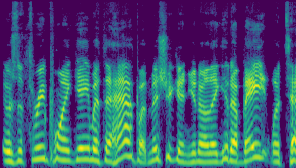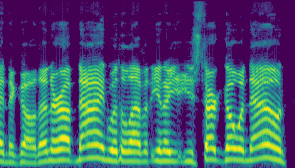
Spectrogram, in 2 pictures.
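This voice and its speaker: Man in his thirties, sports podcast host on a headset, high bright voice, dry close sound, rambling and excitable. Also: fast, no echo. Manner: excitable, rambling with many fillers. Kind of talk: casual sports chat. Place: home room with sports jerseys. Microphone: headset mic on video call.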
